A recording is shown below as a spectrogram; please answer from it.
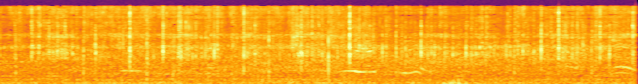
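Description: Child's ankle skip ball toy in use on a hard outdoor court: the plastic ball swinging around and clattering over the surface, with the child's quick hopping footsteps, heard as light, irregular taps and clicks several times a second.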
